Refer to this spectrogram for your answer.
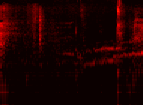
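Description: Seven pet chickens, being let out into a garden, cluck and murmur softly, with short scattered calls and a few sharp transients over a quiet outdoor background.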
